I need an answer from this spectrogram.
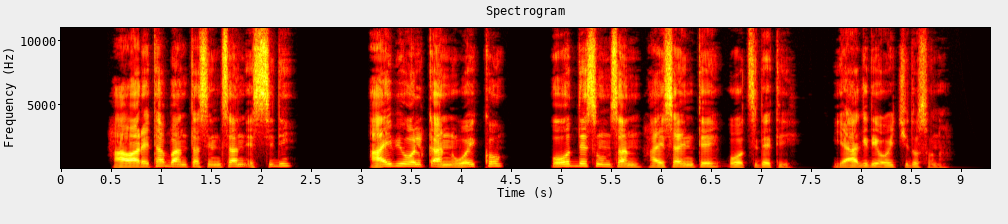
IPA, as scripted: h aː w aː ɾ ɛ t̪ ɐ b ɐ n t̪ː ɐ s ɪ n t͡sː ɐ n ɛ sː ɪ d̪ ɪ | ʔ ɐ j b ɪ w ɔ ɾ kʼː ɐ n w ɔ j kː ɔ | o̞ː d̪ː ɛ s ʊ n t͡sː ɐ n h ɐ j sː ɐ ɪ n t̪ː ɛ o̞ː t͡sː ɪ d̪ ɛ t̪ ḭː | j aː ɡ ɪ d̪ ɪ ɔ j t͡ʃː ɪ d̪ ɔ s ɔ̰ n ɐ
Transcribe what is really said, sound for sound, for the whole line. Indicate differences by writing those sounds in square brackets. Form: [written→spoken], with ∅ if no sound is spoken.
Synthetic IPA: h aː w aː ɾ ɛ t̪ ɐ b ɐ n t̪ː ɐ s ɪ n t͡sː ɐ n ɛ sː ɪ d̪ ɪ | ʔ ɐ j b ɪ w ɔ [ɾ→l] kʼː ɐ n w ɔ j kː ɔ | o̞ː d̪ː ɛ s ʊ n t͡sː ɐ n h ɐ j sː ɐ ɪ n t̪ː ɛ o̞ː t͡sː ɪ d̪ ɛ t̪ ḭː | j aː ɡ ɪ d̪ ɪ ɔ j t͡ʃː ɪ d̪ ɔ s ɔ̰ n ɐ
